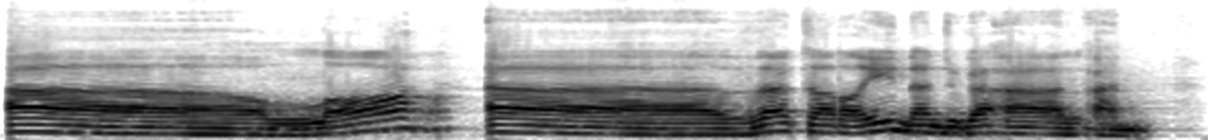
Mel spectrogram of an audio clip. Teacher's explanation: Ketika kemasukan hamzah, maka cara membacanya adalah mengubah hamzah yang kedua, hamzah wasal, menjadi mad, sehingga dibaca panjang 6 harakat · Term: mad faraq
